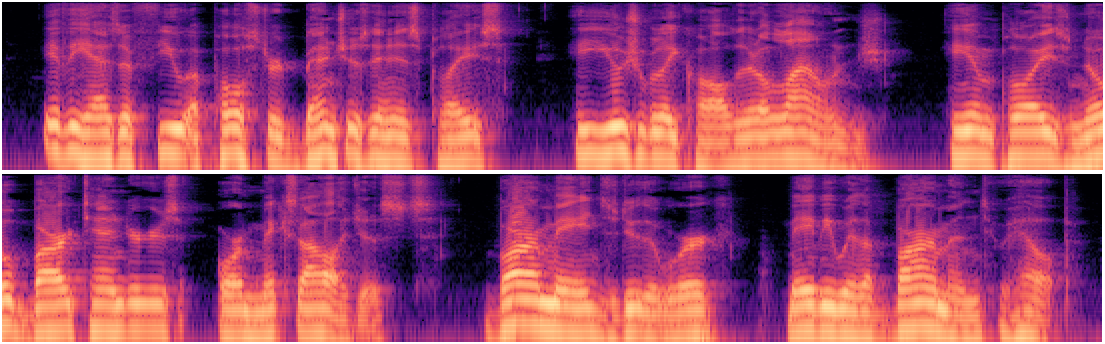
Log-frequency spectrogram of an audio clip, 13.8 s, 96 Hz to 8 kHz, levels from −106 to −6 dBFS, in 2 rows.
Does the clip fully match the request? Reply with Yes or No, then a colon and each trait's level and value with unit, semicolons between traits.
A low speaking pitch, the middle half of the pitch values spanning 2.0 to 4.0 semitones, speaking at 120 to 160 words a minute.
Yes: low, 120 Hz; average, 3.6 semitones; average, 140 wpm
